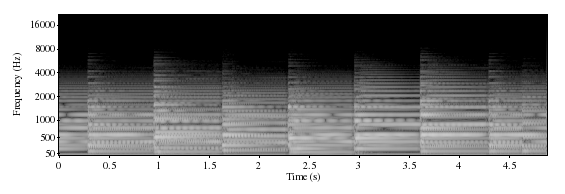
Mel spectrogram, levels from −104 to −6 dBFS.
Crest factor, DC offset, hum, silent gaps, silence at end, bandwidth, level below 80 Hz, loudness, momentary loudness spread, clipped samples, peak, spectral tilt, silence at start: 16 dB; 0.3%; none; none; 0 s; 5.2 kHz; -66 dBFS; -31 LUFS; 4 LU; under 0.1%; -16 dBFS; -9.5 dB/octave; 0 s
